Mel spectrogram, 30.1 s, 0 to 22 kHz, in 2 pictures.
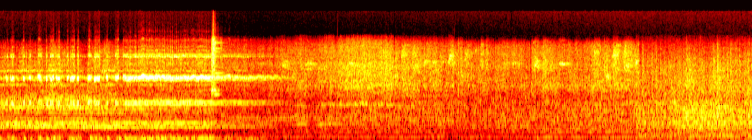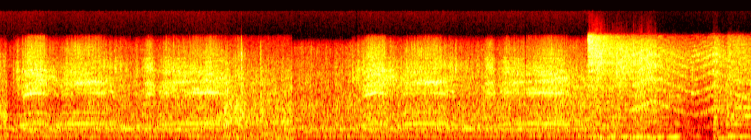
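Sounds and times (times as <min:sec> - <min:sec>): steam train whistle: 0:00.0 - 0:08.0, 0:15.4 - 0:20.0, 0:22.2 - 0:30.0
steam train rumble and clatter: 0:00.0 - 0:30.0.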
